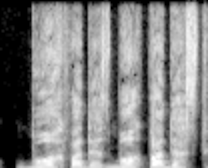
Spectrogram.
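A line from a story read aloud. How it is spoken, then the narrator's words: Frightened shout. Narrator (Russian): испуганно крикнула Надежда, побледнев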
